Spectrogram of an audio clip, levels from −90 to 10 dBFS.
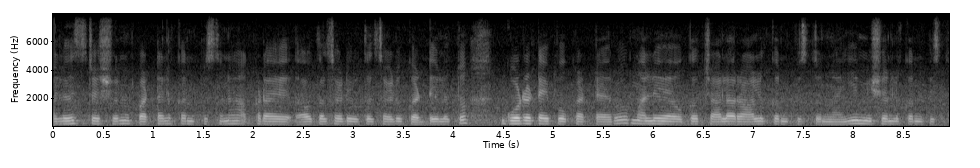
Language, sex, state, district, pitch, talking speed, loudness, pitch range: Telugu, female, Andhra Pradesh, Krishna, 185 Hz, 120 wpm, -25 LUFS, 175-195 Hz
